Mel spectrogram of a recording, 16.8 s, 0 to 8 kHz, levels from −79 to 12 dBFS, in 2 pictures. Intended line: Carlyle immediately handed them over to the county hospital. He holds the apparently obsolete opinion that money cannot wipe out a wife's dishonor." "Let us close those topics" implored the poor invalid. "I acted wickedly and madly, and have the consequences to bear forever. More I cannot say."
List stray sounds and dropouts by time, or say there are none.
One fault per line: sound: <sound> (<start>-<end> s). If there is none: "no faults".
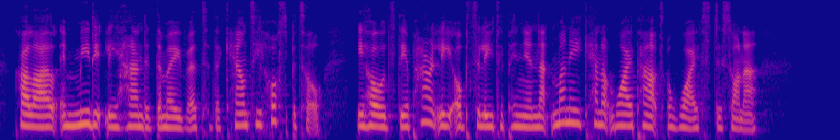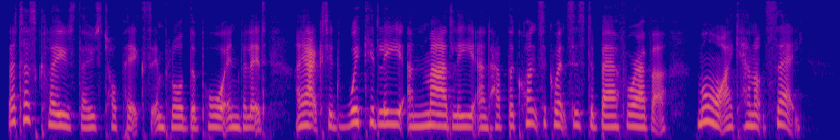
no faults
